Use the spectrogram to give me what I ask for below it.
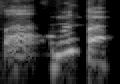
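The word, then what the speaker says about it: Kuper: We've got Jenn Saladay with Koopa Sotheby's. Yes. I don't know why I say it like that. It's just Koopa.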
